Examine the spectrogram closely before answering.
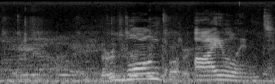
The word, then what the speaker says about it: Long Island: Long Island. You gotta pronounce every word. Long Island. What makes you pronounce that G?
